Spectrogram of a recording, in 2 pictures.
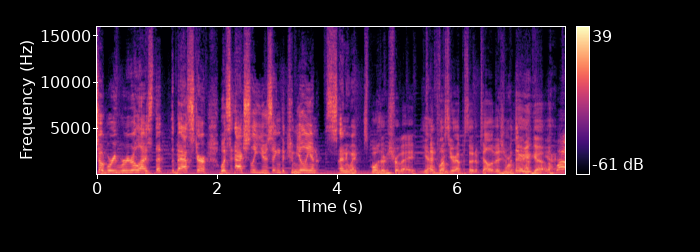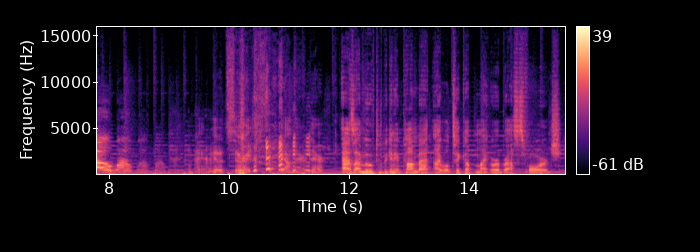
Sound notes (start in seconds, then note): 10.1 laughs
